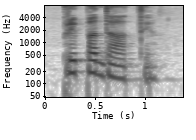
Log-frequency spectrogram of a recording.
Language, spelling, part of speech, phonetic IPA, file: Ukrainian, припадати, verb, [prepɐˈdate], Uk-припадати.ogg
- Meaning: 1. to fall at something/someone, to get closer to something./smb., to lean on something/someone 2. to suit, to become 3. to be situated geographically 4. to belong 5. to happen, to occur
